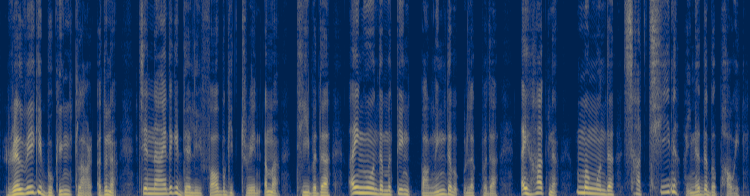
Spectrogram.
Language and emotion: Manipuri, disgusted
